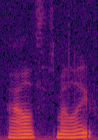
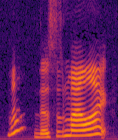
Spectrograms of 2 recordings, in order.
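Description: First: It is said in a sad tone. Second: It is said in a tone that is not sad.

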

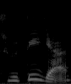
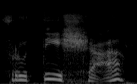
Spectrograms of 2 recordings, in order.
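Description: First: The word is said without an Argentinian accent. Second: The word is said with an Argentinian accent. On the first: The speaker calls it wrong. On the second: The speaker calls it right.

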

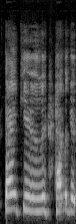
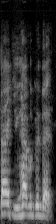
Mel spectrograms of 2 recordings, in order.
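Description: First: It is said playfully, with smiles and giggles. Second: It is said flatly, with no smiles or giggles. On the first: The speaker is welcoming the compliment's advance. The speaker calls it wrong. "I'm not like women who be trying to do some" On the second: The speaker is only being polite. The speaker calls it right. "say it with no smiles and giggles"

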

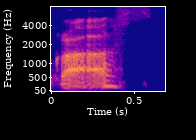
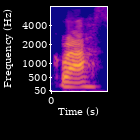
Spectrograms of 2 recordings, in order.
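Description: First: The vowel is long, as in 'arse'. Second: The vowel is short, as in 'ass'. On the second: "the ass"

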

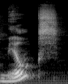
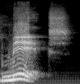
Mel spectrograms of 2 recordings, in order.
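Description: First: The word sounds like 'milks'. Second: The word sounds like 'mix'. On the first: The speaker calls it wrong. "I can't be saying that right" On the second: The speaker calls it right. "It's pronounced mix"

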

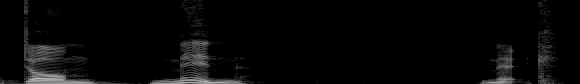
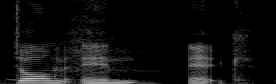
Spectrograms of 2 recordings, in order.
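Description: First: The second syllable starts with an m sound. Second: The second syllable starts with a vowel. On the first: "I put an extra M in my own name" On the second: "I was trying to write out how I would say my name"

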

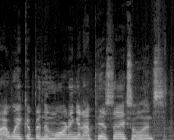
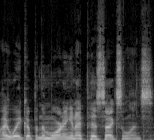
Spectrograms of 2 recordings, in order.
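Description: First: It is said in an imitated character voice. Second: It is said in the speaker's ordinary voice.

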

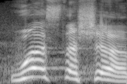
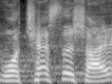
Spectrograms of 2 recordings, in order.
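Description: First: The word is said with three syllables. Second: The word is said with four syllables. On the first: The speaker calls it right. "It's Worcestershire. Very good" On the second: The speaker calls it wrong. "it's not Worcestershire"

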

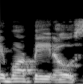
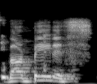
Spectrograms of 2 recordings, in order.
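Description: First: It is said with an American pronunciation. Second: It is said with a Bajan pronunciation. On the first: "they never say Barbados" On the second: "They're like, Barbados. ... I didn't know that the O was I"

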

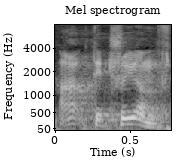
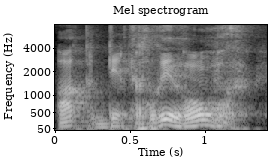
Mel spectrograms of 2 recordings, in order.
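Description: First: It is said with a plain English accent. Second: It is said with an exaggerated French accent. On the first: The speaker calls it right. "just say it. That's how you would pronounce it in your own language" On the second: The speaker calls it wrong. "People who pronounce French words really Frenchy"

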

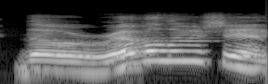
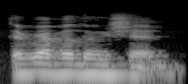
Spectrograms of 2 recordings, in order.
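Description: First: It is said in an excited tone. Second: It is said in a flat, unexcited tone.

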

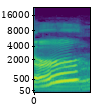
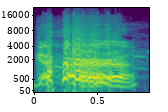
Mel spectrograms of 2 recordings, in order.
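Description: First: The growl is weak and hesitant. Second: The growl is strong and deep. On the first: The speaker calls it wrong. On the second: The speaker calls it right.

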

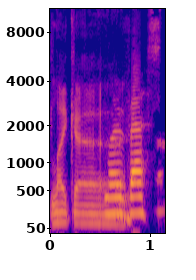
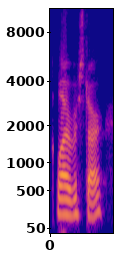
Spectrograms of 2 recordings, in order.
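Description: First: The name ends with a 'sta' sound. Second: The name ends with a 'star' sound. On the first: The speaker calls it right. "It's Larvesta" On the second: The speaker calls it wrong. "Is that not how you say it?"

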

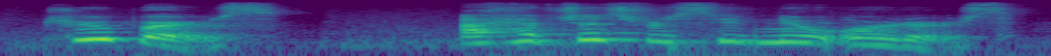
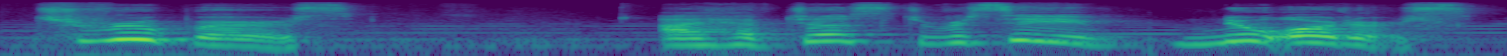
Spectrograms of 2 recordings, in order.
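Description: First: It is said at a quicker pace. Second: It is said very slowly.

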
